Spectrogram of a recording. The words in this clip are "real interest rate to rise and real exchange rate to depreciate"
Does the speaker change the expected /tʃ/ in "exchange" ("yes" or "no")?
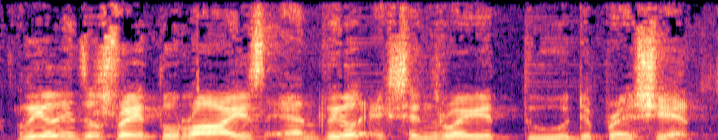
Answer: yes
